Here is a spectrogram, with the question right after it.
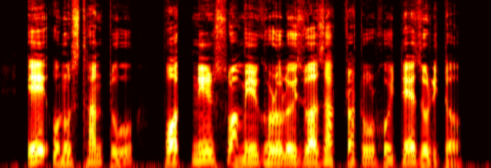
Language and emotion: Assamese, neutral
